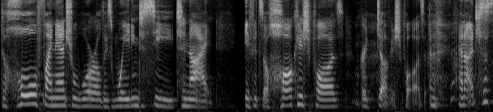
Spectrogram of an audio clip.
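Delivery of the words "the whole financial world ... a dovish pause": terrible, clumsy put-on American accent. Imitating a financial TV presenter on the Fed decision: terrible American accent. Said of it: "do a terrible accent".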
